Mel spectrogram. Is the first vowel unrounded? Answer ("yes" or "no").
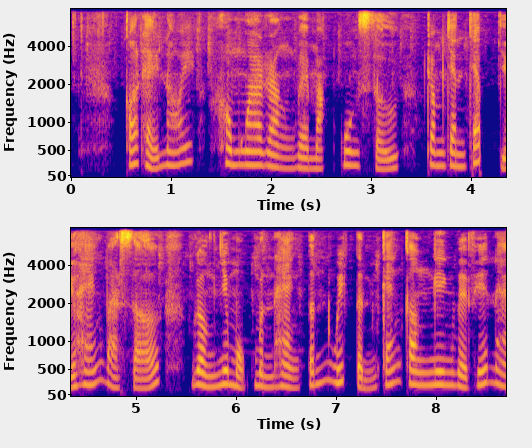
no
